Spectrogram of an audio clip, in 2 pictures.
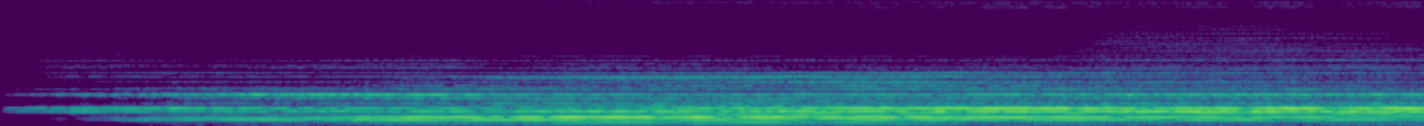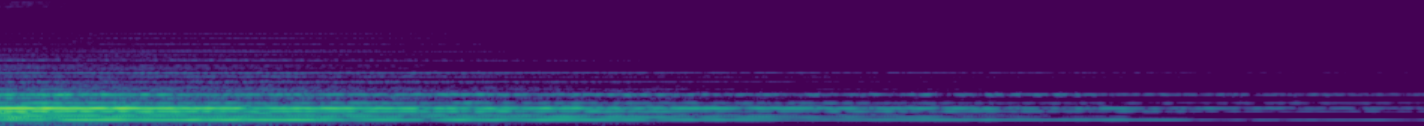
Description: soft ethereal pads angeli; angelic

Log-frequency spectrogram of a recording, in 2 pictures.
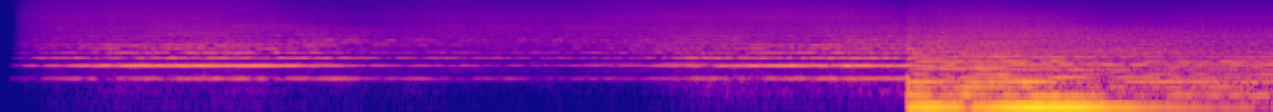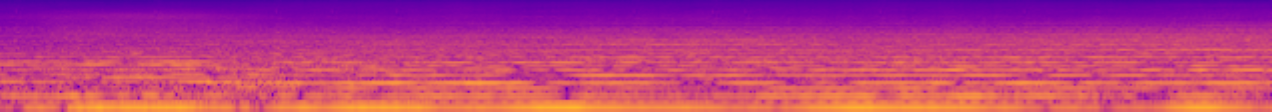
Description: create an epic orchestral, brass

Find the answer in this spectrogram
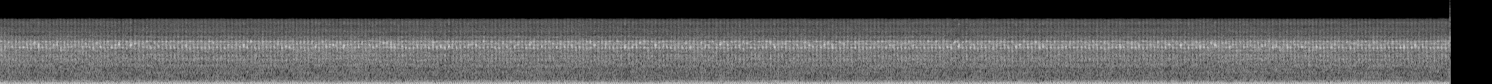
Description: engine 2 cylinder, machines

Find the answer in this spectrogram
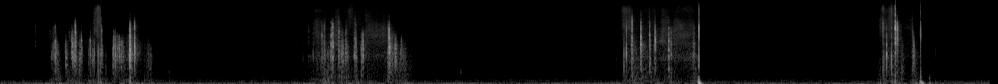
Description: flipping magazine or news

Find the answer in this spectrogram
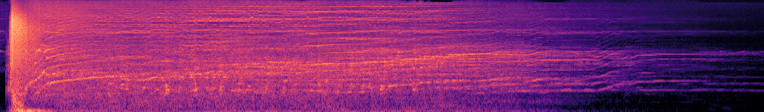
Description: solar power up attack

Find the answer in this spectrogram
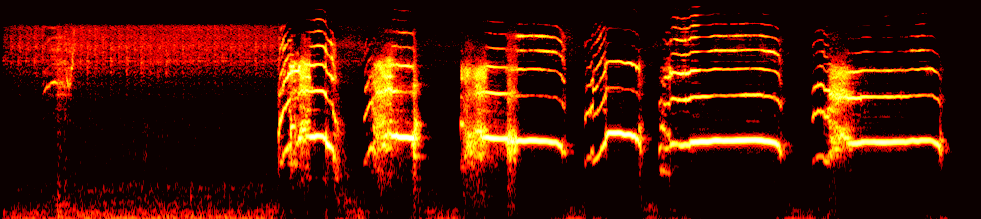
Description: foxes are screaming; animal vocalizations

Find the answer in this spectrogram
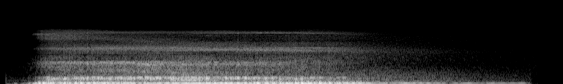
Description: menacing yeti roar sound; vocalizations

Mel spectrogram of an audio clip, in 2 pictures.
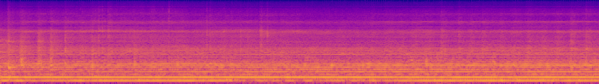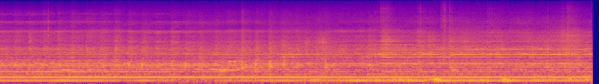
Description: workout machines, gym

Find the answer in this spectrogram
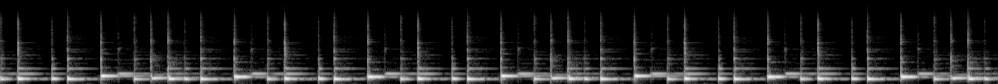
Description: playful and upbeat jungle

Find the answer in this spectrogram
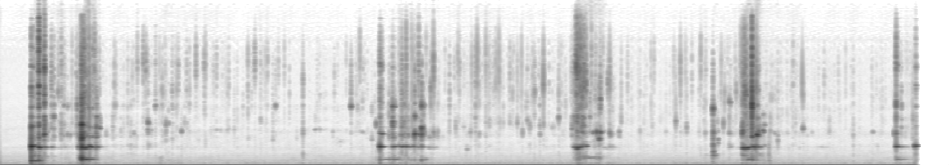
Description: liquid glass flows soft

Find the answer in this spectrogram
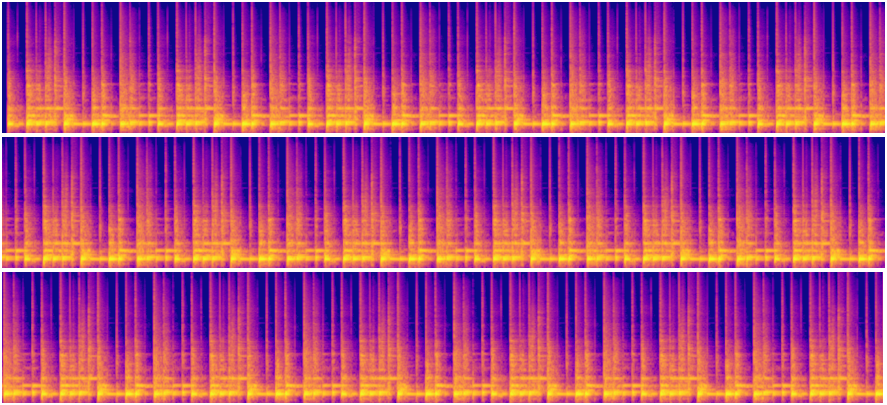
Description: game hectic stressful, drums

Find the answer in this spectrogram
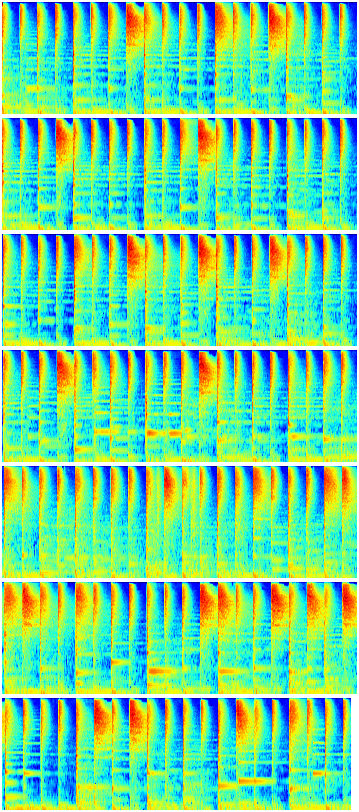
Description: funky tropical beat groov, funk

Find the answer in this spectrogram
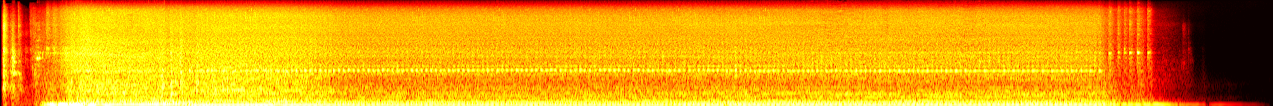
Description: engines

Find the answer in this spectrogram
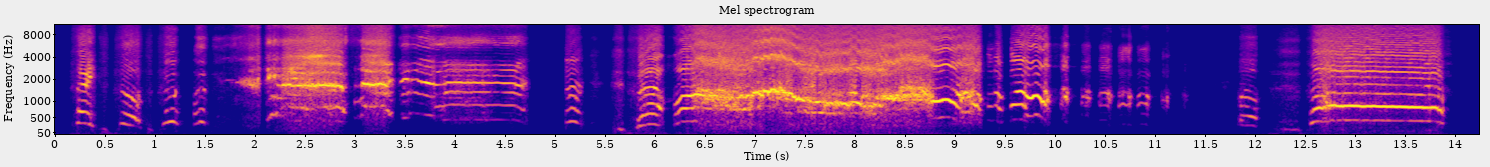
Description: a chaotic reaction clip

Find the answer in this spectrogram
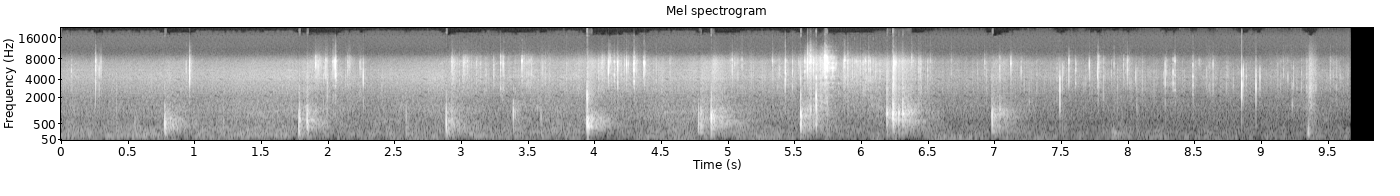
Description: slow heavy footsteps, creaking

